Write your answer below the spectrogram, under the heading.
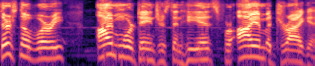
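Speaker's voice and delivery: shouting. Playing a character who shouts at the guards, shouting. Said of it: "Cobalt just shouts".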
